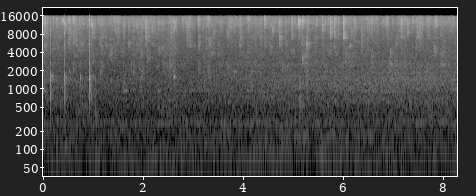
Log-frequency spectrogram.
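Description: Mod Podge glue poured from a small plastic tub onto paper scraps, with a few faint clicks and drips in the first second over a steady low room hum.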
